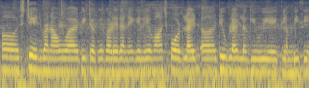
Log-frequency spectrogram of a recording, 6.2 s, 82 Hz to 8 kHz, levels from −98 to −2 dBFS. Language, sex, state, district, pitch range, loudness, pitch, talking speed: Hindi, female, Maharashtra, Mumbai Suburban, 185-195 Hz, -16 LUFS, 190 Hz, 185 wpm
